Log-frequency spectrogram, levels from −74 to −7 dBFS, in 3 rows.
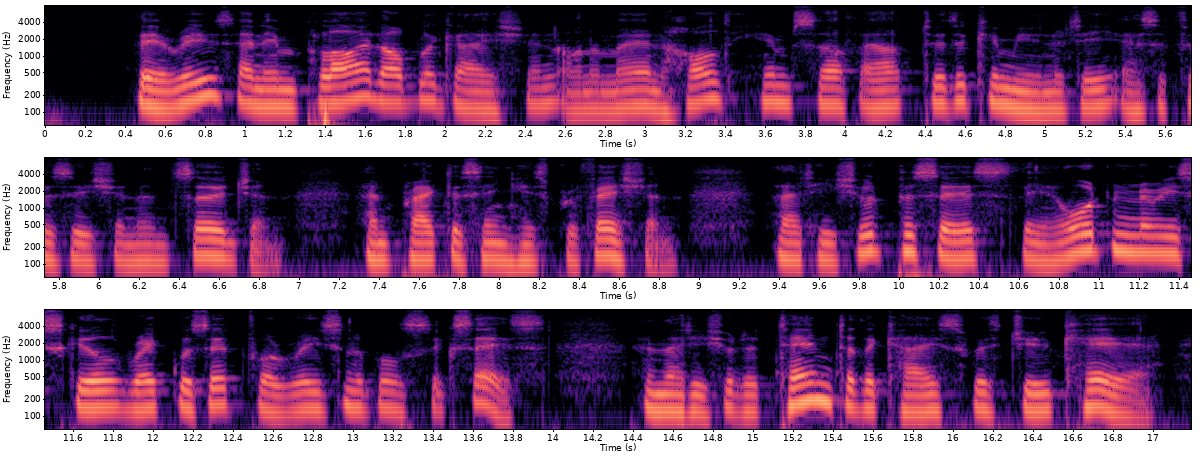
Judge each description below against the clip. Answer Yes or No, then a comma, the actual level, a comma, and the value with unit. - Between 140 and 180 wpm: Yes, average, 155 wpm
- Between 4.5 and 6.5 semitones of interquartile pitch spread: No, average, 3.4 semitones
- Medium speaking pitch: No, low, 130 Hz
